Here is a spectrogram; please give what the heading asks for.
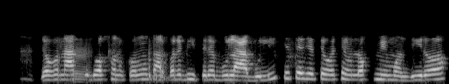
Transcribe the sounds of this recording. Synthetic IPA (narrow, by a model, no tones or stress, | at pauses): d͡ʒɔɡɔnat̪kud̪ɔɾsɔnkɔɾũt̪aɾpɔɾebʱit̪ɔɾebulabulid͡ʒet̪ed͡ʒet̪eot͡ʃʰẽlɔkʰmimɔnd̪iɾɔ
